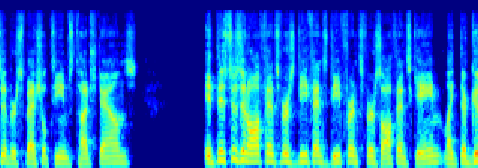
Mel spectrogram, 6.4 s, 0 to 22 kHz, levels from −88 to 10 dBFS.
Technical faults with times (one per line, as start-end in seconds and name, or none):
none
